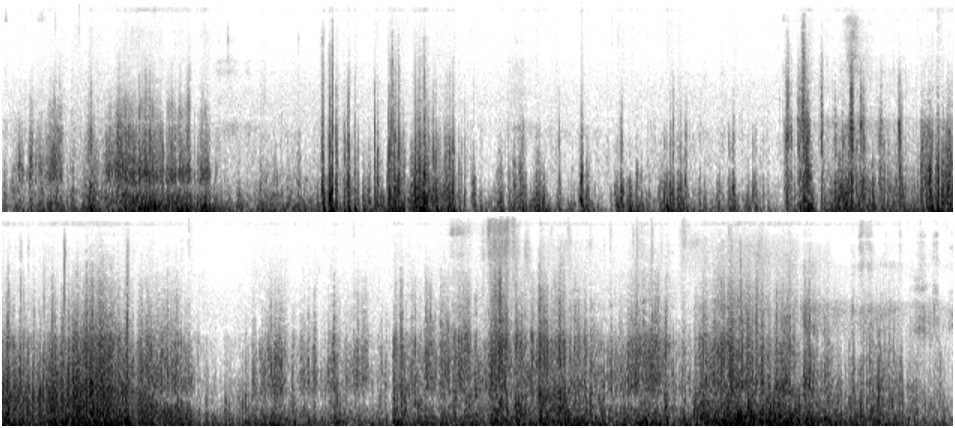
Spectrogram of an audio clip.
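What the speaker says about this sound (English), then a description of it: "Pretty windy." Strong outdoor wind buffets the microphone in loud, uneven gusts and rumbles that swell and ease throughout, with no speech.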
